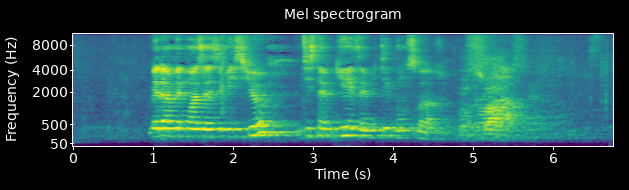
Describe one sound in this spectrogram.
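A woman sings into a microphone, heard through loudspeakers.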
